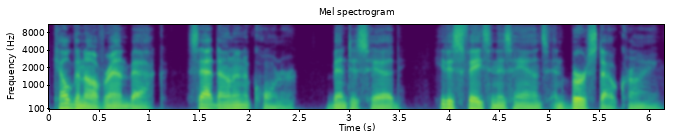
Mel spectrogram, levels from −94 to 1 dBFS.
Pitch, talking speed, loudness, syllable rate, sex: 105 Hz, 205 wpm, -18 LUFS, 4.4 syllables/s, male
